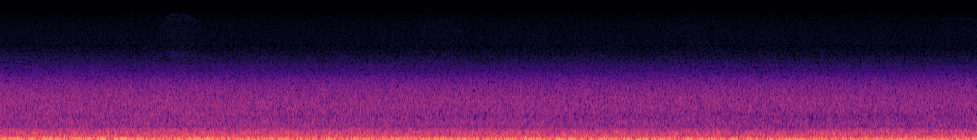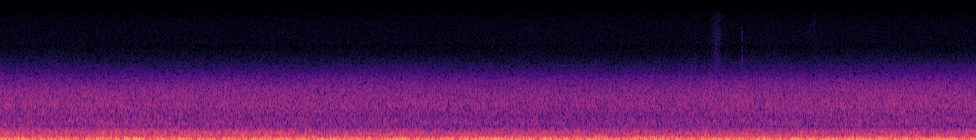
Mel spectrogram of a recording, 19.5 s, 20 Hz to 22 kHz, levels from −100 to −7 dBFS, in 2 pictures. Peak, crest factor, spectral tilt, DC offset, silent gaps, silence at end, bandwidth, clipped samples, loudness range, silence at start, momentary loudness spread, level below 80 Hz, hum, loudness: -20 dBFS; 12 dB; -9 dB/octave; under 0.1%; none; 0 s; 3.9 kHz; under 0.1%; 2 LU; 0 s; 3 LU; -34 dBFS; none; -38 LUFS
